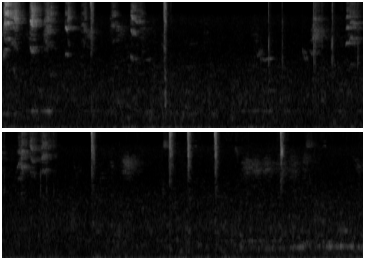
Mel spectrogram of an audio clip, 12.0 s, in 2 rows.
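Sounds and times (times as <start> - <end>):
birds twittering: 0.0 - 2.8, 4.2 - 12.0
small birds chip notes: 4.3 - 11.2.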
